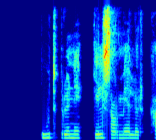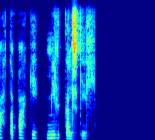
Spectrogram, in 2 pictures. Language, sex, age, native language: Icelandic, female, 30-39, Icelandic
